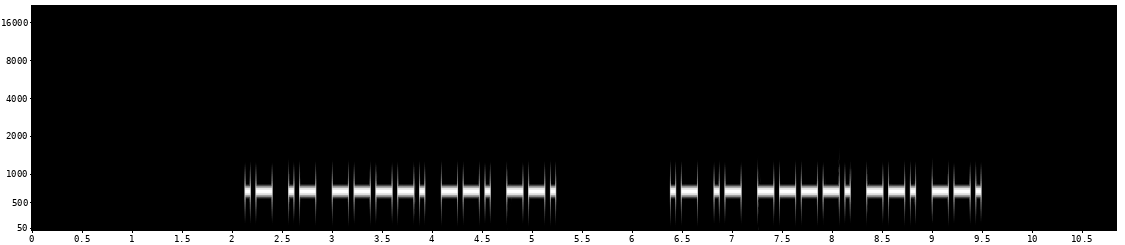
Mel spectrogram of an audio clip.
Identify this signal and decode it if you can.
Morse code, heard as a keyed tone, about 22 wpm, 700 Hz. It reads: AA9GG AA9GG
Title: USA Call Signs - 5 Characters - Repeated 2x - 22wpm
